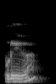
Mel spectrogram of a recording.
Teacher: Bilabial, porque al momento de decir prueba, junta tus labios.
